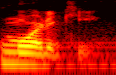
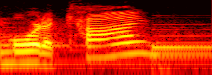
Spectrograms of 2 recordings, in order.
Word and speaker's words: Mordecai: he lived in raleigh the pronunciation of the family name shifted from mordecai to mordecai now moses and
